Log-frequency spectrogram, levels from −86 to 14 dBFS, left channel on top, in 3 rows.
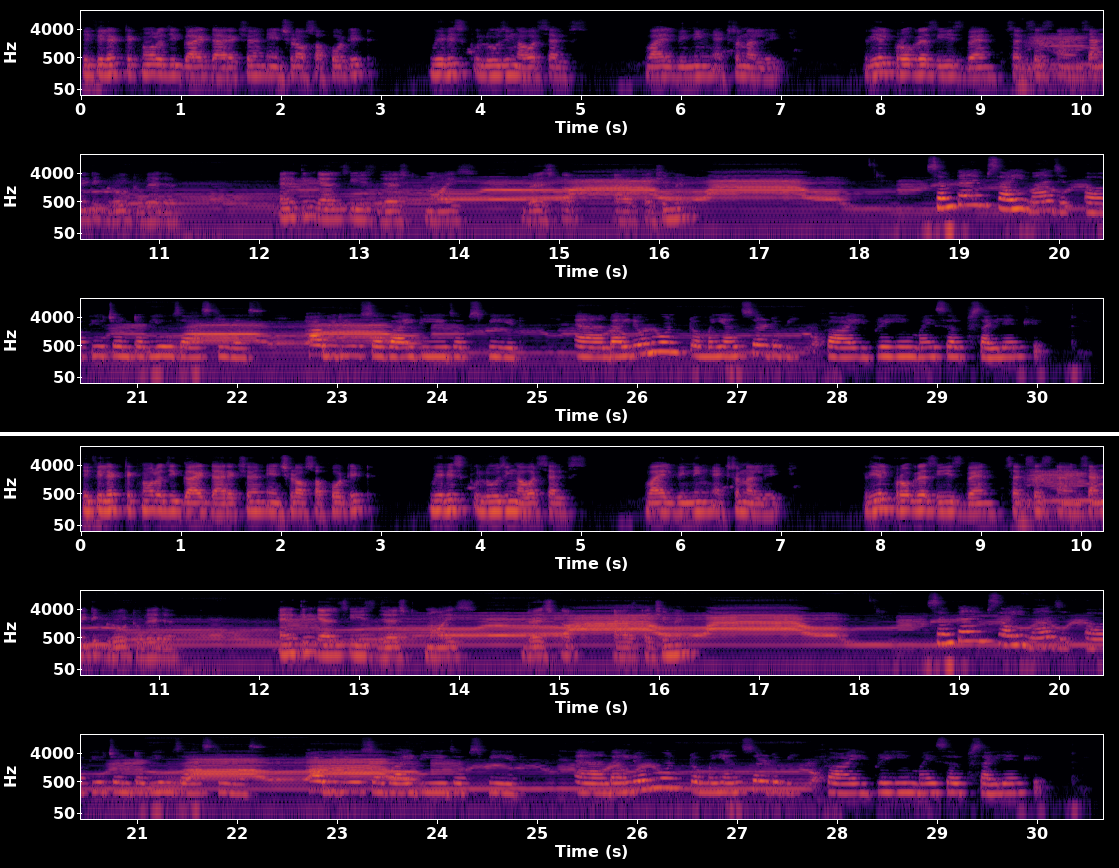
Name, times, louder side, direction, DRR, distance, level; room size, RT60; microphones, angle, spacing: voice 1, 0.0-2.8 3.5-5.0 5.6-7.0 7.8-11.2 12.2-14.1 14.6-15.2 15.5-16.4, right 3 dB, 40° right, 0.5 m, -36 dB
Singing, 9.3-27.8, right 2 dB, 90° right, 0.9 m, -34 dB
voice 2, 18.7-22.1 22.7-24.8 25.4-27.6 27.9-30.0, left 3 dB, 20° left, 0.4 m, -32 dB
2.7 x 2.3 x 2.6 m
head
